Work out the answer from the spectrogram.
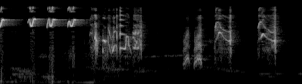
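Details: Short passage from a male black-winged starling: a few high piping notes followed by scratchy, rasping chatter and brief squeaky phrases.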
